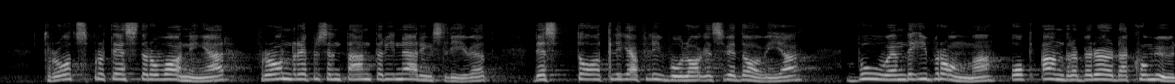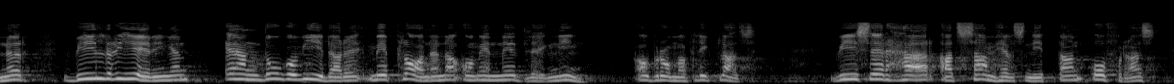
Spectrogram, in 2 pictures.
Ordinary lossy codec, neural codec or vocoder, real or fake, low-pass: none; vocoder, 44.1 kHz, 128 mel bands, Pupu-Vocoder; fake; 7.2 kHz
